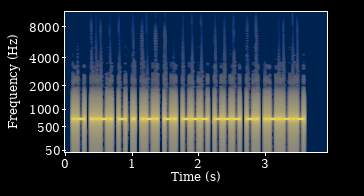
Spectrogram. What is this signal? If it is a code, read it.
Morse code, heard as a keyed tone, about 34 wpm, 700 Hz. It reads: AFTERNOON.
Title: Sentences from Top 1500 Words 35wpm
